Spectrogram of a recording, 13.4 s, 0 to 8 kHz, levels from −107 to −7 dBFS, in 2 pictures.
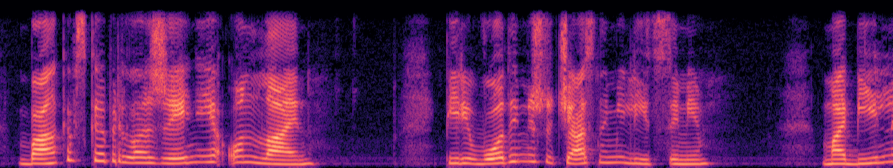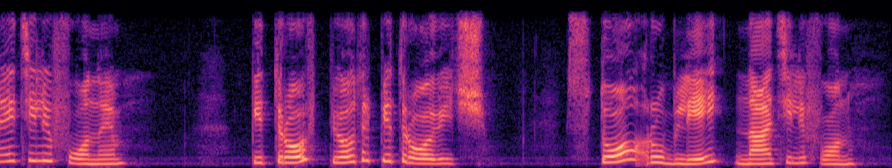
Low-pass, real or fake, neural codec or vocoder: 7.2 kHz; real; none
